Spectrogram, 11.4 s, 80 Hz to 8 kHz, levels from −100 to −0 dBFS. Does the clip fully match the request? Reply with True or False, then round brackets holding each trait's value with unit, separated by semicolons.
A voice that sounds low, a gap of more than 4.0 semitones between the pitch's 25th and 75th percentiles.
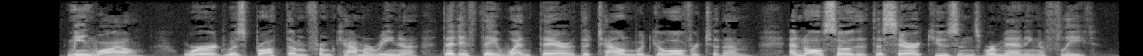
True (110 Hz; 4.4 semitones)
